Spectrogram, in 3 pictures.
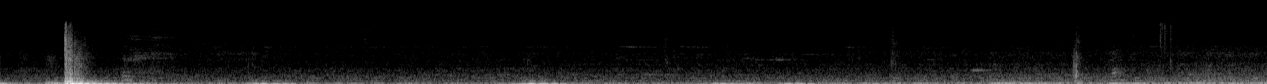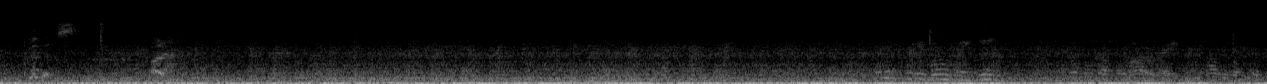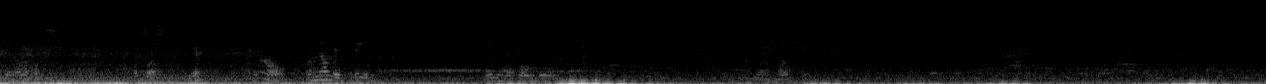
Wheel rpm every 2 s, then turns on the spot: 0, 0, 0, 0, 0, 0, 0, 0, 0, 0, 0, 0, 0, 0, 0, 0, 0, 0, 0.
none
